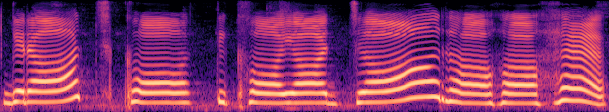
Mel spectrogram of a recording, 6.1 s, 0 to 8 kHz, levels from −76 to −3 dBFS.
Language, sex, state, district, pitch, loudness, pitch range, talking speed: Hindi, male, Punjab, Fazilka, 265 Hz, -11 LUFS, 255-285 Hz, 60 wpm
